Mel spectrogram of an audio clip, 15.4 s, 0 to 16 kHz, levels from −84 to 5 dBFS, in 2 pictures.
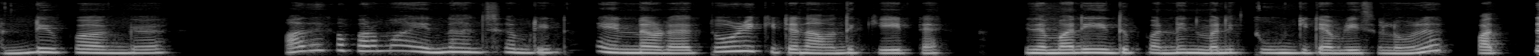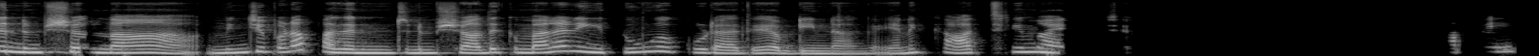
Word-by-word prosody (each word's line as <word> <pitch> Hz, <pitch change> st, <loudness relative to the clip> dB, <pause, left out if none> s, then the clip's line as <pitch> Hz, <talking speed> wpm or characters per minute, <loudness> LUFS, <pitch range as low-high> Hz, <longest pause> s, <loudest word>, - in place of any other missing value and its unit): கண்டிப்பாங்க. 225 Hz, 0 st, -1 dB, 0.8 s
அதுக்கு 375 Hz, +3 st, -7 dB
அப்பறமா 345 Hz, 0 st, -5 dB
என்ன 255 Hz, +2 st, +2 dB
ஆச்சு 260 Hz, +3 st, -4 dB
அப்பிடின்னா, 230 Hz, +1 st, -4 dB, 0.2 s
என்னோட 215 Hz, -2 st, +2 dB, 0.2 s
தோழிக்கிட்ட 305 Hz, -7 st, -1 dB
நான் 195 Hz, -1 st, -1 dB
வந்து 215 Hz, +2 st, -2 dB
கேட்டேன். 205 Hz, 0 st, -4 dB, 0.4 s
"இந்தமாரி 215 Hz, +2 st, +3 dB
இது 220 Hz, 0 st, 0 dB
பண்ணேன் 215 Hz, +1 st, 0 dB
இந்தமாரி 215 Hz, 0 st, +3 dB
தூங்கிட்டேன்" 210 Hz, -1 st, +1 dB
அப்பிடின்னு 200 Hz, +1 st, -3 dB
சொல்லும்போது, 195 Hz, -, -1 dB, 0.2 s
10 200 Hz, +10 st, -2 dB
நிமிஷம் 260 Hz, -1 st, +3 dB
தான் 230 Hz, +1 st, +4 dB, 0.3 s
மிஞ்சி 255 Hz, +6 st, +2 dB
போனா 365 Hz, +8 st, +2 dB
15 215 Hz, -3 st, +4 dB
நிமிஷம். 215 Hz, 0 st, +4 dB
அதுக்கு 240 Hz, +1 st, 0 dB
மேல 315 Hz, +7 st, +3 dB
நீங்க 255 Hz, -4 st, +3 dB
தூங்கக்கூடாது"அப்பிடினாங்க. 195 Hz, -, -2 dB
எனக்கு 230 Hz, +2 st, -4 dB
ஆச்சரியமா 275 Hz, +3 st, -1 dB
ஆயிருச்சு. 410 Hz, -, -14 dB, 1.6 s
அப்பயே 290 Hz, +4 st, -14 dB
225 Hz, 130 wpm, -24 LUFS, 210-260 Hz, 1.6 s, தான்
